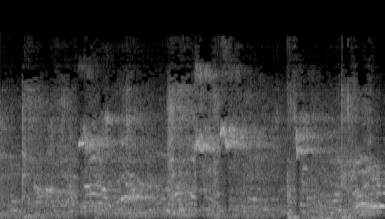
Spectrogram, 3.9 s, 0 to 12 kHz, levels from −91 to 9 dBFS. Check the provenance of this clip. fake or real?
fake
